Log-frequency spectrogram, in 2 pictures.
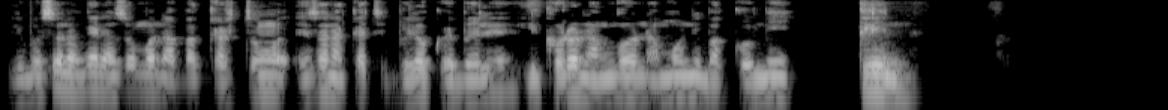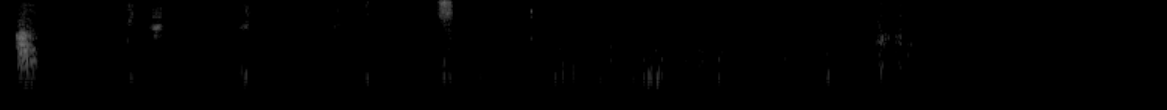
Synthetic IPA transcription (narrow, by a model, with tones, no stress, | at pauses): li˨bo˨so˦na˨ŋɡa˦i˦na˨zo˦mɔ˦na˨ba˨ka˨ʁtõ˦ŋe˨za˦na˨ka˦ti˨a˨bi˨lɔ˦kɔ˨e˨be˨le˦li˨kʰo˨lo˦na˨a˨ŋɡo˦na˨mɔ˦ni˦ba˨ko˨mi˦ | kli˦n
